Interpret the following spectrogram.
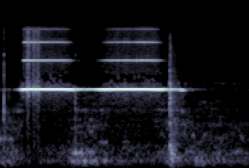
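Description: An electronic beeper sounding two loud, steady high-pitched beeps, the second about twice as long as the first.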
